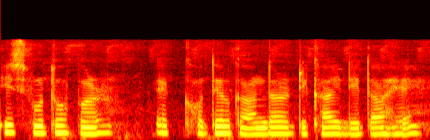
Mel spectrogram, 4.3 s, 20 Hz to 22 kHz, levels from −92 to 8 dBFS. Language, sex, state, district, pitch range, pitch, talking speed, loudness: Hindi, male, Arunachal Pradesh, Lower Dibang Valley, 145-165 Hz, 155 Hz, 140 wpm, -16 LUFS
